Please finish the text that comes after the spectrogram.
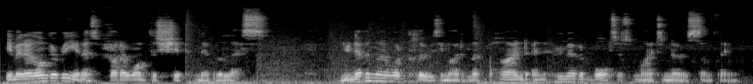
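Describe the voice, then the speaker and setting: Guy acting as a cold bossy space empire commander, lowish voice, threatening, audio drama w music under it. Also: a little fast, vocal fry, poor audio. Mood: commanding. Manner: cold, clipped, exasperated authority. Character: stern, threatening male Imperial baron and commander. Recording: music behind the voice.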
